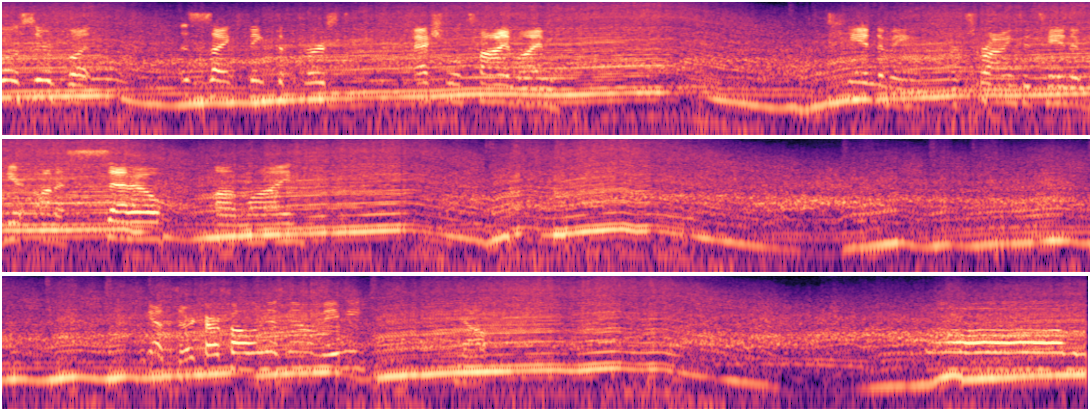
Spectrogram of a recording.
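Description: A racing car engine revs up and down as gears shift.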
